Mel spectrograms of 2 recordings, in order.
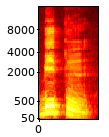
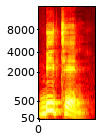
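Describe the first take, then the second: First: Sung, BEATEN as "beet-n"; sung, Jamaican syllabic N in BEATEN; Jamaican humming. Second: BEATEN with full "ten"; English-style vowel in last syllable of BEATEN; English pronunciation. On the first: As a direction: hum the end of BEATEN, no vowel. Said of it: "That is harming". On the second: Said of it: "we don't say happen". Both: Shown as a demonstration.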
